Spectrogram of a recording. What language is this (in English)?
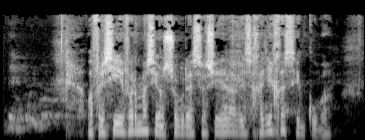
Galician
